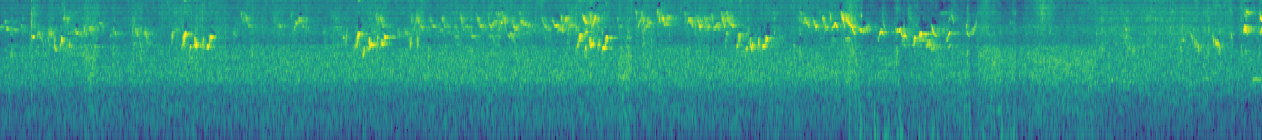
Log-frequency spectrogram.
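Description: Small birds chirping in short scattered calls over a steady outdoor hiss, with a giant panda crunching and chewing fresh bamboo shoots; a run of louder crunches comes about two thirds of the way through.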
